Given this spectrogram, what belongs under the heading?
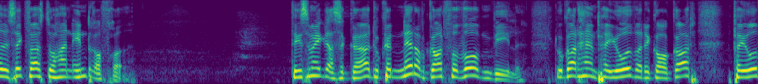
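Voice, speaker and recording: A man with a fairly high voice preaches a sermon in a relaxed, conversational way. He slips into animated storytelling when he retells a Bible story. The recording is dry and close, with no room sound. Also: dry recording.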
